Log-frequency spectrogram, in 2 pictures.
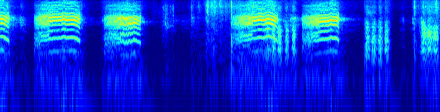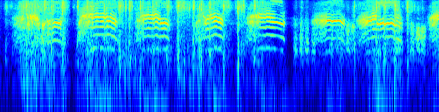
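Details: Trao trảo distress call, a bird crying for help to summon its flock, played to lure greater coucals and trao trảo. Harsh, rasping notes with stacked, wavering bands, repeated rapidly and growing denser and noisier in the second half.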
